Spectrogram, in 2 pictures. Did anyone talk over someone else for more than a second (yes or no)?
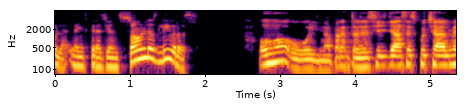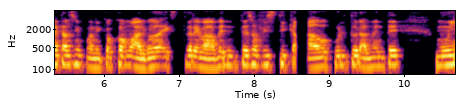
no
